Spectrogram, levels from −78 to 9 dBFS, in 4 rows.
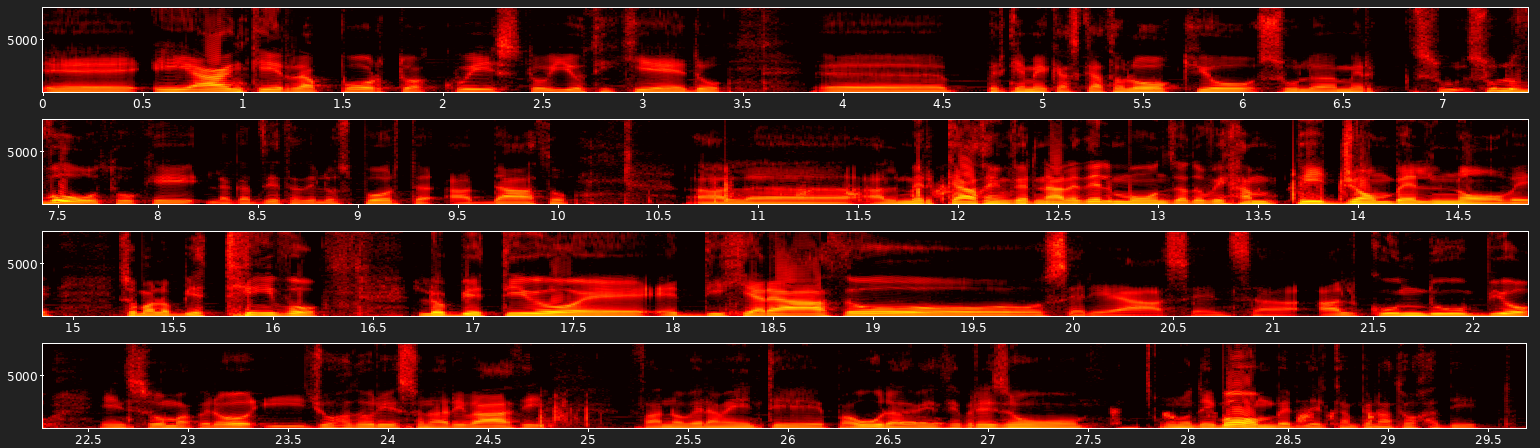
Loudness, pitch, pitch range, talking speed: -26 LUFS, 135 Hz, 120-150 Hz, 135 wpm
